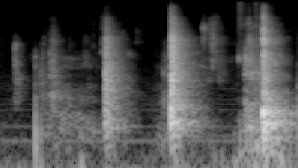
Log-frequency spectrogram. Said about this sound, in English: That's his plastic water bottle on fridge that you're hearing.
